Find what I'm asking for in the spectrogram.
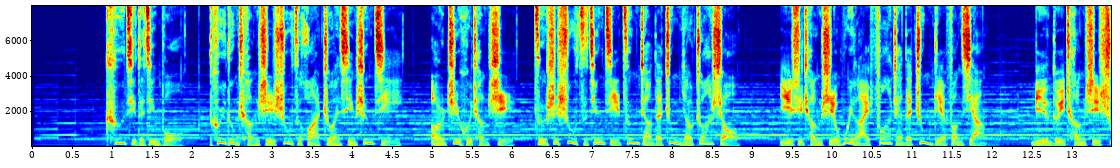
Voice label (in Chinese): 科技解说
